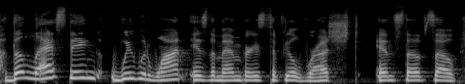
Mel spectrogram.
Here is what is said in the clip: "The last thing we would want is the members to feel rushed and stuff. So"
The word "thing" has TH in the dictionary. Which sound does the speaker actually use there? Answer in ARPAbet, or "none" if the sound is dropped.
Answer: TH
